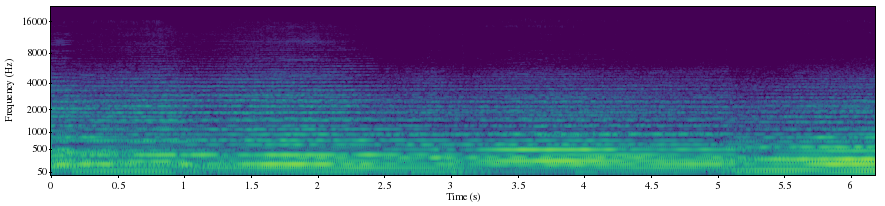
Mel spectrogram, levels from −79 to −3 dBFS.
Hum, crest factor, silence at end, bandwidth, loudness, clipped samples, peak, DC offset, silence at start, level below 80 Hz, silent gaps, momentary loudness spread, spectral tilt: none; 14 dB; 0 s; 11 kHz; -24 LUFS; under 0.1%; -8 dBFS; under 0.1%; 0 s; -38 dBFS; none; 8 LU; -8 dB/octave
